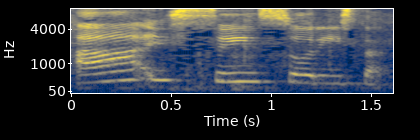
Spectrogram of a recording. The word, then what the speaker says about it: ascensorista: É ascensorista. E não se pronuncia assim não, tá? Eu só pronunciei para enfatizar como é que se escreve.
